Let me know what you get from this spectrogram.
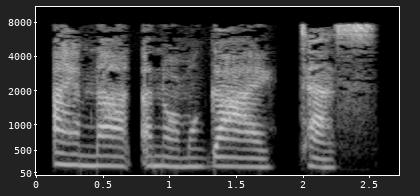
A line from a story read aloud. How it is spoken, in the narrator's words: he said softly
